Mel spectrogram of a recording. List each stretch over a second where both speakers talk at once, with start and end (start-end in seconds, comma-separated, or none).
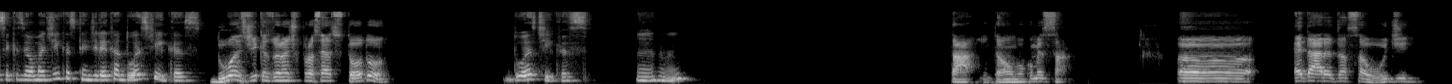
none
